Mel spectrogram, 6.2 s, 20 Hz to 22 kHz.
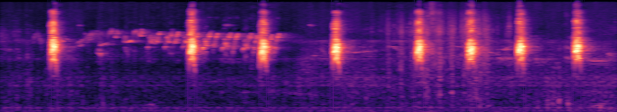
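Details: Baya weaver at its nest in Lopburi, Thailand, in the morning of 1 May 2026, giving crisp, high, clipped chirps roughly every half second to second, with a soft, constant background hum.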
